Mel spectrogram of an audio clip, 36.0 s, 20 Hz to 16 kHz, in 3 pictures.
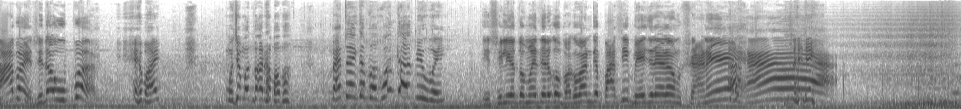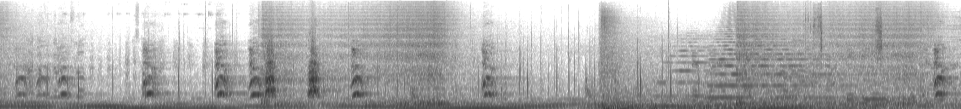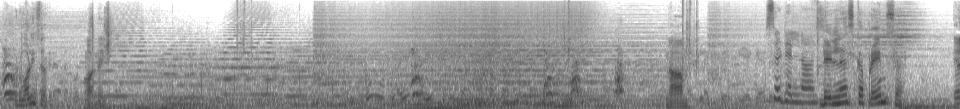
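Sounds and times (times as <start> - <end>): low music drone: 9.8 - 36.0
dog barking: 12.2 - 13.2, 13.8 - 16.7, 18.0 - 18.4, 23.7 - 24.4, 29.0 - 29.5, 30.8 - 32.0.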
